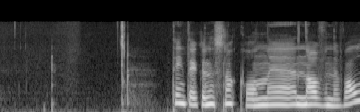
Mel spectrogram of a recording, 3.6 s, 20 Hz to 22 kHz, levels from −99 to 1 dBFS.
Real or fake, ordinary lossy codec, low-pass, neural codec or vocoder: real; none; none; none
